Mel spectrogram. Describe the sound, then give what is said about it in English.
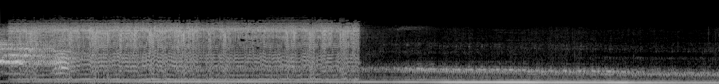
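A loud, harsh electric generator buzz, as a man who tripped into it is electrocuted, with dense crackling overtones runs for about three and a half seconds, then abruptly cuts to a lower, steadier hum that drones on and slowly sags in pitch. “George, the generator.”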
